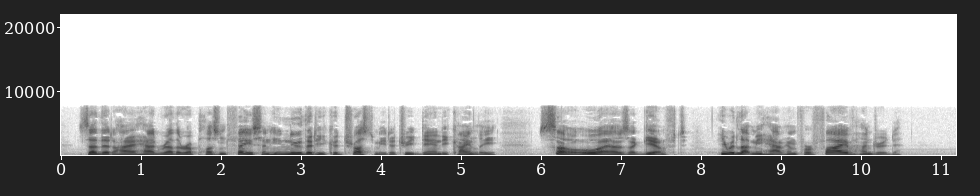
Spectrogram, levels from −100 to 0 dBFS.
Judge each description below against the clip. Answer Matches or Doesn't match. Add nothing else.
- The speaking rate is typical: Matches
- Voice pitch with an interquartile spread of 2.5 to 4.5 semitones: Doesn't match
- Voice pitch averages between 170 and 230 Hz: Doesn't match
